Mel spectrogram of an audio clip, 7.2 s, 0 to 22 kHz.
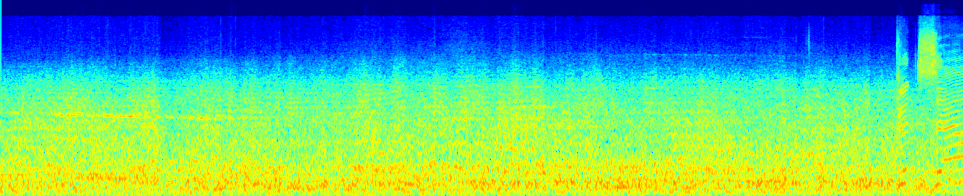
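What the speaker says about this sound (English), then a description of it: "We have American 2928 flying to Dallas, Texas, an Airbus A321" An American Airlines Airbus A321 jet airliner at Los Angeles International Airport gives a steady, loud, broadband roar throughout, close by and unbroken, with a faint voice underneath.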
